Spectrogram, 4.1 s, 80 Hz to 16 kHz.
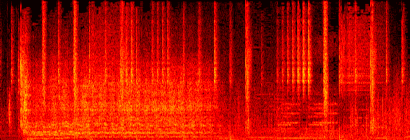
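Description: Mercruiser 5.7 small-block V8 sterndrive engine cranked with the key and firing up, then running, with background music with a steady beat over it.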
